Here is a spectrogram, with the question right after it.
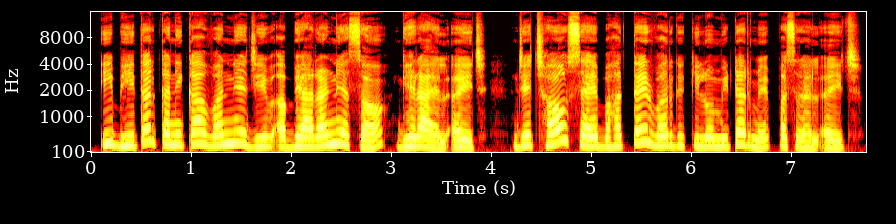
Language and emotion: Maithili, neutral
